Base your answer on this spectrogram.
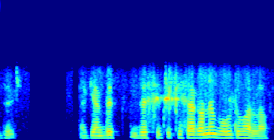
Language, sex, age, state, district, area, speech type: Odia, female, 45-60, Odisha, Angul, rural, conversation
